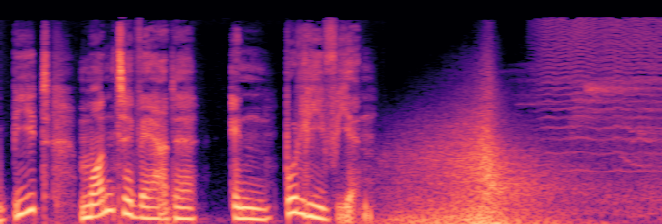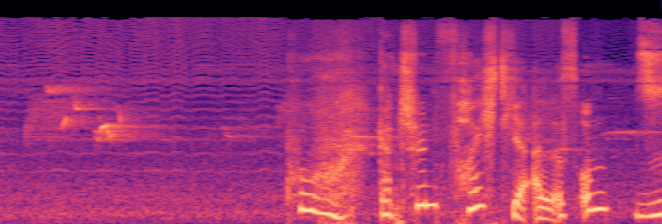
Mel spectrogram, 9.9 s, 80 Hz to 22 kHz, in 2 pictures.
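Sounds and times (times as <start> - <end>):
speech: 0.0 - 2.9, 7.2 - 9.9
whooshing rush: 2.7 - 4.3
mosquitoes whining in humid rainforest in the Monteverde area of Bolivia: 4.1 - 9.9.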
